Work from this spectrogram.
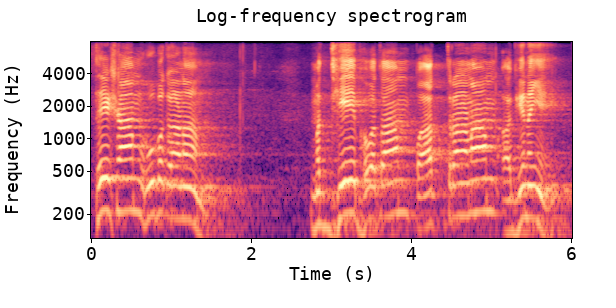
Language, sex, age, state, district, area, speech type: Sanskrit, male, 60+, Karnataka, Uttara Kannada, rural, spontaneous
